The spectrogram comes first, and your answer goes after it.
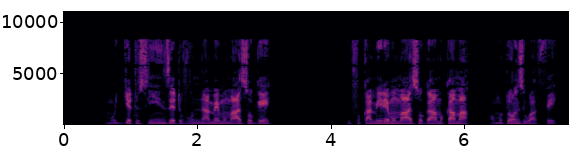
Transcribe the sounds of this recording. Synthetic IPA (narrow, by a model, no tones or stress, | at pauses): muɟːe̞tusiːnze̞tuvunːame̞mumaːso̞ɡe̞ | tufukamiɾe̞mumaːso̞ɡamukama | omuto̞ːnziwafːe̞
